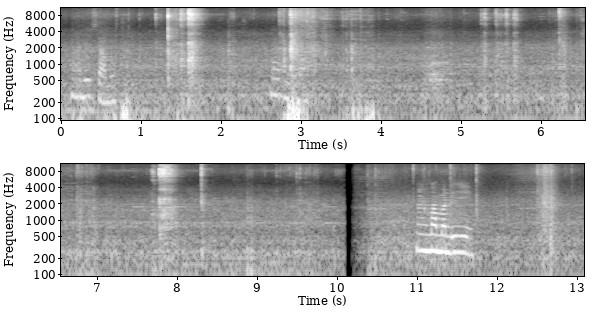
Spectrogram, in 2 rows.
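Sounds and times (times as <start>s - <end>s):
metal spoons clinking on steel bowls: 5.2s - 6.6s, 7.6s - 8.1s.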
